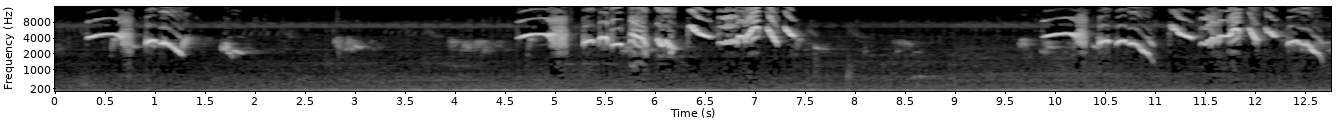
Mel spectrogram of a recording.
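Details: Oriental magpie-robin; fighting song; fighting song to stir up and provoke rival males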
